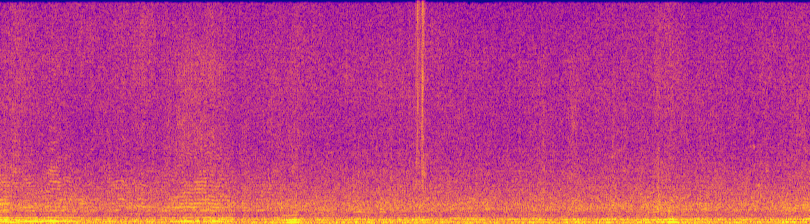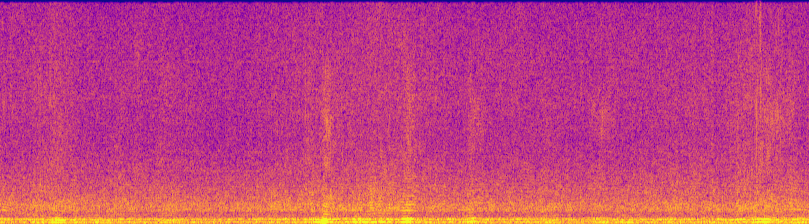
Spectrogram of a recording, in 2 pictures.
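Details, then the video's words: Hive swarm of bees in flight: a steady, rich droning hum of countless wings, with occasional nearer buzzing passes and small clicks breaking through, especially past eleven seconds. "bees therapy swarm natural buzzing sound"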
